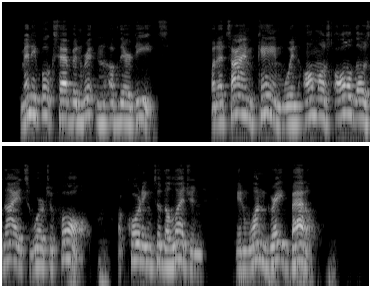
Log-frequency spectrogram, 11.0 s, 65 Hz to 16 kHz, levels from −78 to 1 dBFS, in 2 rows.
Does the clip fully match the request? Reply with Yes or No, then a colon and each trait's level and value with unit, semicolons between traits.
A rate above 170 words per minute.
No: average, 150 wpm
